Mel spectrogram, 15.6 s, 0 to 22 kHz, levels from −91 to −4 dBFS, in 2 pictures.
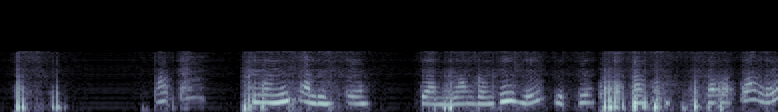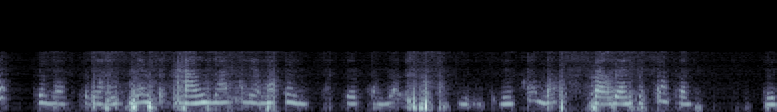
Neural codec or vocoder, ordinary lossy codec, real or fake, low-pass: codec, 16 kHz, 0.7 kbps, FocalCodec; AAC, 16 kbps; fake; 7.2 kHz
